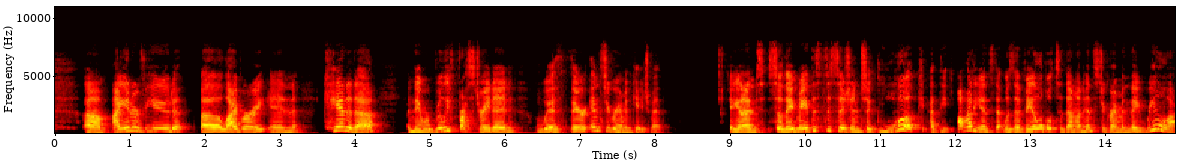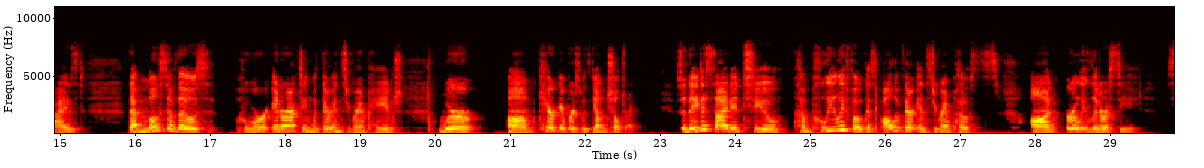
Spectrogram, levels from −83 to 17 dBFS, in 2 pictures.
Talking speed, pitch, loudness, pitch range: 135 wpm, 205 Hz, -19 LUFS, 180-245 Hz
